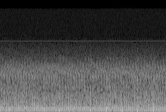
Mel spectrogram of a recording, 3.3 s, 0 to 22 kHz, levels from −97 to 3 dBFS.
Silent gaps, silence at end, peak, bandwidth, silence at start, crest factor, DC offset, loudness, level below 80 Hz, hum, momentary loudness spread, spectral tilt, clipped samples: none; 0 s; -14 dBFS; 5.2 kHz; 0 s; 16 dB; under 0.1%; -31 LUFS; -36 dBFS; none; 1 LU; -9 dB/octave; under 0.1%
